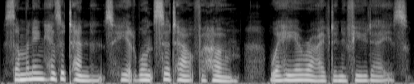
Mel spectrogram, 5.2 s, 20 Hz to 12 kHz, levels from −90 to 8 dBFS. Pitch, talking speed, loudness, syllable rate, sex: 195 Hz, 195 wpm, -17 LUFS, 5.1 syllables/s, female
